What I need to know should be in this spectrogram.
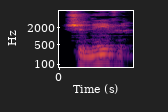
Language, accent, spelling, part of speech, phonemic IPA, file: Dutch, Belgium, genever, noun, /ʒəˈnevər/, Nl-genever.ogg
- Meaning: alternative spelling of jenever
